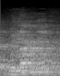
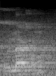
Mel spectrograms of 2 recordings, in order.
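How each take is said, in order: No difference in how they are said.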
